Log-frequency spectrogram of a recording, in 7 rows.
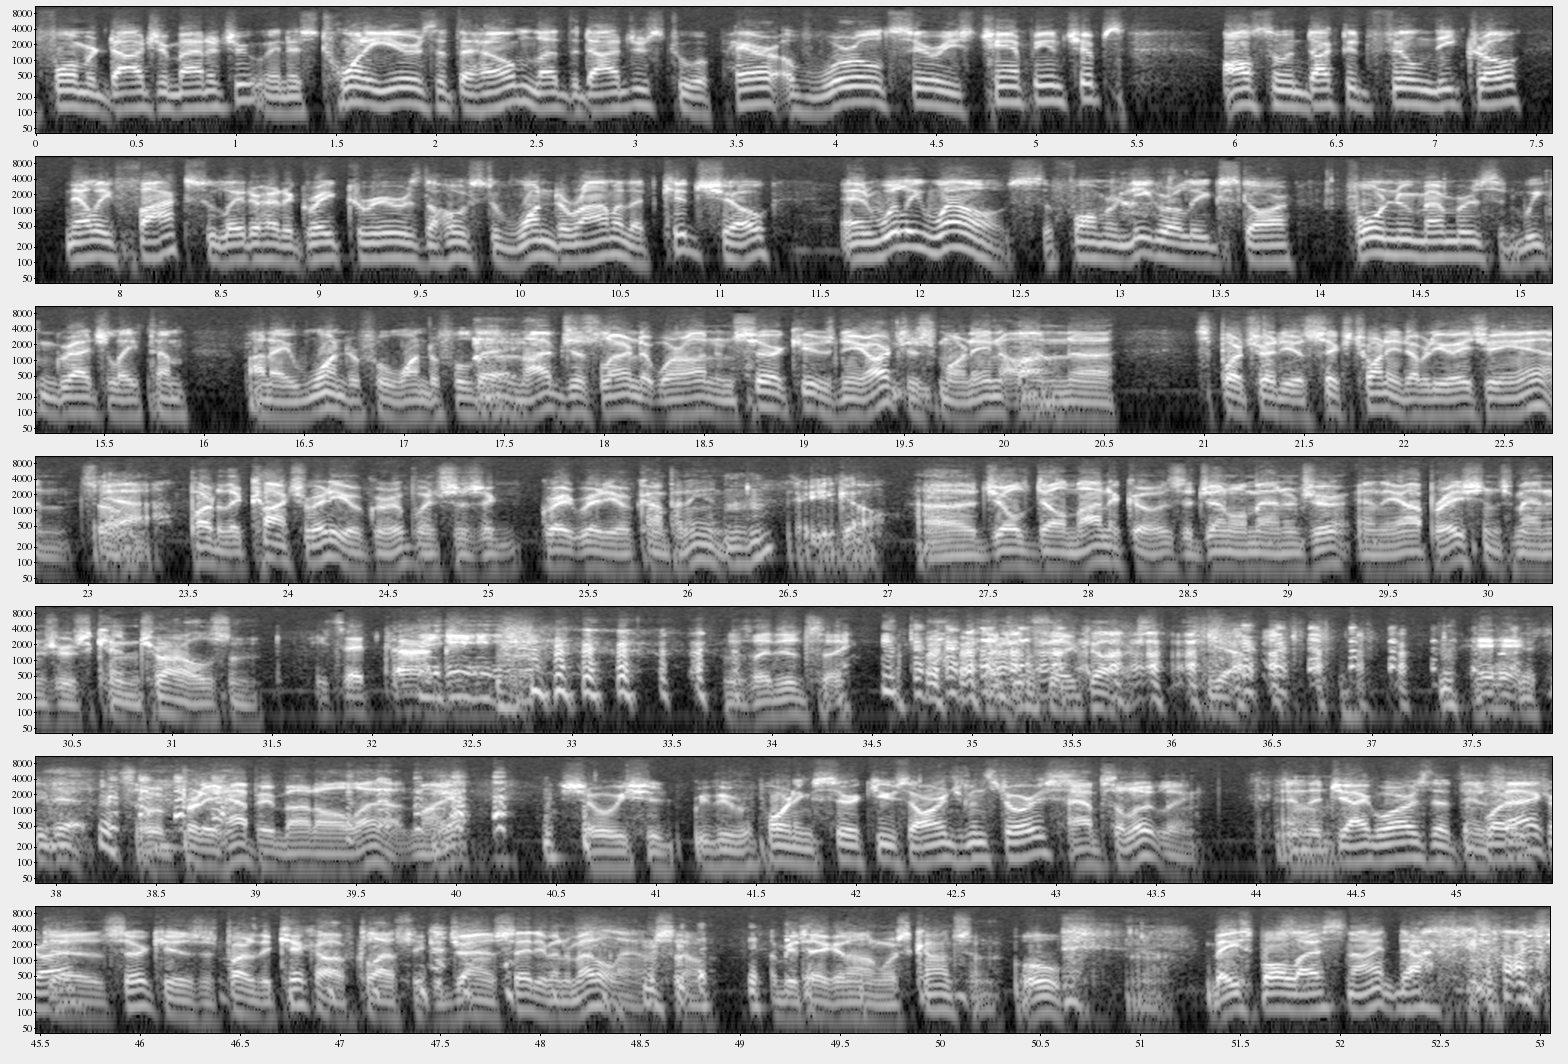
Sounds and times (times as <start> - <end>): Male speech, man speaking: 0.0 - 32.6, 33.8 - 36.5, 37.4 - 53.0
Narration, monologue: 0.0 - 53.0.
